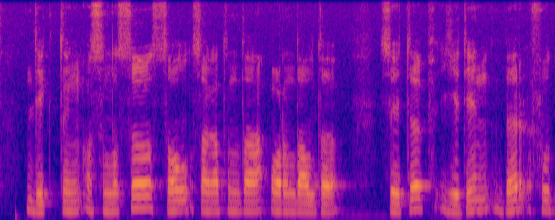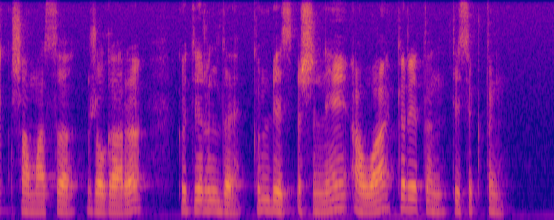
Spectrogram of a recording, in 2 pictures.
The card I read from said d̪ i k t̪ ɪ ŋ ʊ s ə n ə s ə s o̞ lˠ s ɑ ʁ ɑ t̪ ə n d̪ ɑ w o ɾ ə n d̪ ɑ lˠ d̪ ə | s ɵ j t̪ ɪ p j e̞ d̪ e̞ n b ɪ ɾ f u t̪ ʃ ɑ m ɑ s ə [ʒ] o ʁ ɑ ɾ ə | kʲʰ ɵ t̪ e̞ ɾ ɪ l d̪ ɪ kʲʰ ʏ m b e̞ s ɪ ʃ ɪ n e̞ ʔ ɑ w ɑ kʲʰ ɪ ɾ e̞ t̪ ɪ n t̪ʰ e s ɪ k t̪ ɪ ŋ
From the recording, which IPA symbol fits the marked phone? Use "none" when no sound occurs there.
ʒ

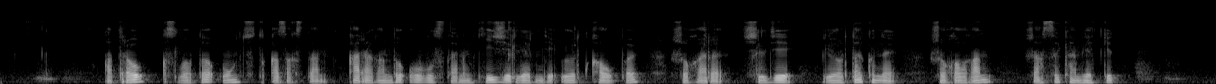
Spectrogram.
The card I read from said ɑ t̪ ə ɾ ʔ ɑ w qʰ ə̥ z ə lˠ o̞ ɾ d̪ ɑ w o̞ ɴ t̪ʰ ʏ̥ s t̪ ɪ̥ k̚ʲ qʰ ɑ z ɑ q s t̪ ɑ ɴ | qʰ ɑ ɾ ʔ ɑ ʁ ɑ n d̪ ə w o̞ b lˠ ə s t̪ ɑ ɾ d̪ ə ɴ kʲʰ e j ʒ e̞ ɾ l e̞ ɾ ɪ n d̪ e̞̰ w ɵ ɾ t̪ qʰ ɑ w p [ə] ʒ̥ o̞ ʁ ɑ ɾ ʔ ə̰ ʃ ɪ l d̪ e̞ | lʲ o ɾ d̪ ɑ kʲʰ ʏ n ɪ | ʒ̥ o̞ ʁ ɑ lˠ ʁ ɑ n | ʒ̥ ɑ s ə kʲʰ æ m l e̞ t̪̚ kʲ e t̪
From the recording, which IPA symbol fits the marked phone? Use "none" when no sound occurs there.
ə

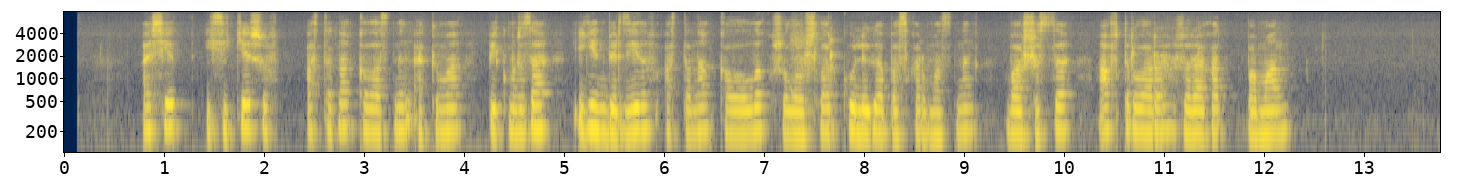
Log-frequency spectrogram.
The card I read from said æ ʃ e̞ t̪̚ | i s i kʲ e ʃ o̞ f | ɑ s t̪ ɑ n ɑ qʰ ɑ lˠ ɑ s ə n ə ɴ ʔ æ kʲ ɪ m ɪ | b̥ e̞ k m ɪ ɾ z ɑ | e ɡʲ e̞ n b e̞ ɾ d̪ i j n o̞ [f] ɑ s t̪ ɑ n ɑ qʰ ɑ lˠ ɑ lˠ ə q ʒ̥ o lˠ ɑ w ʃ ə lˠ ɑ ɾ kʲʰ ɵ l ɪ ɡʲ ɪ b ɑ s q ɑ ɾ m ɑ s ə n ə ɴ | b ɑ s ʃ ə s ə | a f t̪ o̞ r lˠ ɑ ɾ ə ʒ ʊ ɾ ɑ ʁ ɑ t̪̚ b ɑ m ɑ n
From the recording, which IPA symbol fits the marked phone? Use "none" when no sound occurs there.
f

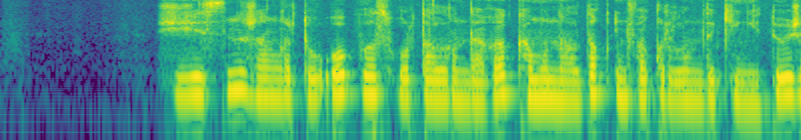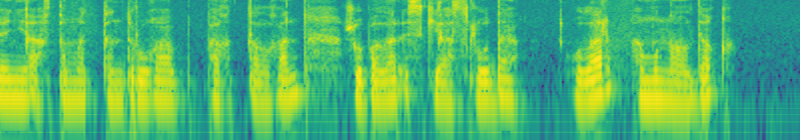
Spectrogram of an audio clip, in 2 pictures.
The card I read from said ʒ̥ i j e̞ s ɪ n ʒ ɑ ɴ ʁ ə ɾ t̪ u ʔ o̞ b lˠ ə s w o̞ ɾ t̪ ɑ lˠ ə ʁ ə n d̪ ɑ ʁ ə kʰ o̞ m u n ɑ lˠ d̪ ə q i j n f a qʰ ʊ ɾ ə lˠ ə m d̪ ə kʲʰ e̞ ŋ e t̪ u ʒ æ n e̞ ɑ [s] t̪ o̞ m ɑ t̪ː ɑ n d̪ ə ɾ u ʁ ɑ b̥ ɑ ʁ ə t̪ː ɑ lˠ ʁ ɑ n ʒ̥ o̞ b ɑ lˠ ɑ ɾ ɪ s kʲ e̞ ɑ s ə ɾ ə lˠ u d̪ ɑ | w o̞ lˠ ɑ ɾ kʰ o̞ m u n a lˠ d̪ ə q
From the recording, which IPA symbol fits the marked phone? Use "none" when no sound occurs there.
f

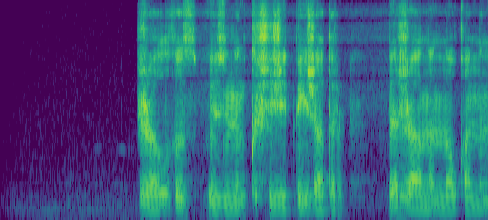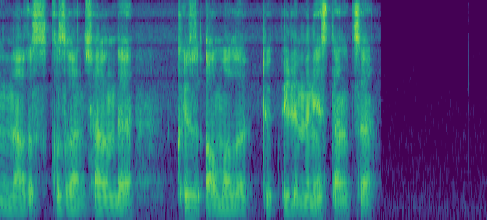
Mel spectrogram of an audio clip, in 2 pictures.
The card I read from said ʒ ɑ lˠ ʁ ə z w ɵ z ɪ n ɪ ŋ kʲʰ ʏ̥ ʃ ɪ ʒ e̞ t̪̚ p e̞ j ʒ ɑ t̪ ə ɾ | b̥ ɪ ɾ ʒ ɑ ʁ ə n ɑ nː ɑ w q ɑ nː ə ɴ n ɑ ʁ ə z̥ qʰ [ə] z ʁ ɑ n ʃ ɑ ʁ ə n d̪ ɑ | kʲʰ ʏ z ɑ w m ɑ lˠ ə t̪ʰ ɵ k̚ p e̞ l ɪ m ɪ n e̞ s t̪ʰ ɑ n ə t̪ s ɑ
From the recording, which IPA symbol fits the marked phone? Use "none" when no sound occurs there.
ə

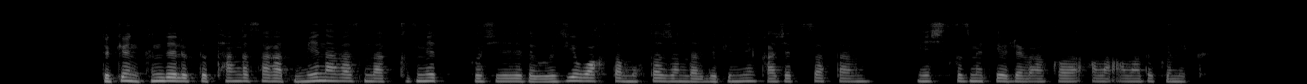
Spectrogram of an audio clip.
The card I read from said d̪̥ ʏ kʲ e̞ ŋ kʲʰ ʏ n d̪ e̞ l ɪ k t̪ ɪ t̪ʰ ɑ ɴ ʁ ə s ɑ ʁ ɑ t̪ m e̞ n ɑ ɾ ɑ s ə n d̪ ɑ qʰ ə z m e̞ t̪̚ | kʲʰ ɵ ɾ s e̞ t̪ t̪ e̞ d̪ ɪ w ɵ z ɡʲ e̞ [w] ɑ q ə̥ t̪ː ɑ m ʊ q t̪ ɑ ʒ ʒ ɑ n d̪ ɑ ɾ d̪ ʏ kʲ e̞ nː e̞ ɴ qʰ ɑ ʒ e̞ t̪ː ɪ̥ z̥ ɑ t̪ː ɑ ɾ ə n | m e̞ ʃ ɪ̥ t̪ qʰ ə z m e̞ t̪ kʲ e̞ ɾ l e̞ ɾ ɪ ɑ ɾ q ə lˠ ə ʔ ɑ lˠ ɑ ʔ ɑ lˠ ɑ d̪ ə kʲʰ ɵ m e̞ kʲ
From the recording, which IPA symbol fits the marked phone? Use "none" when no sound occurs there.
w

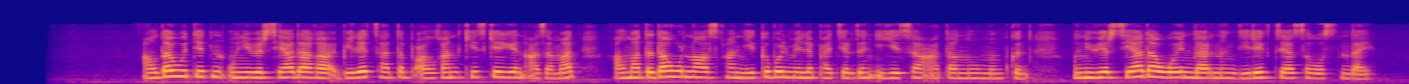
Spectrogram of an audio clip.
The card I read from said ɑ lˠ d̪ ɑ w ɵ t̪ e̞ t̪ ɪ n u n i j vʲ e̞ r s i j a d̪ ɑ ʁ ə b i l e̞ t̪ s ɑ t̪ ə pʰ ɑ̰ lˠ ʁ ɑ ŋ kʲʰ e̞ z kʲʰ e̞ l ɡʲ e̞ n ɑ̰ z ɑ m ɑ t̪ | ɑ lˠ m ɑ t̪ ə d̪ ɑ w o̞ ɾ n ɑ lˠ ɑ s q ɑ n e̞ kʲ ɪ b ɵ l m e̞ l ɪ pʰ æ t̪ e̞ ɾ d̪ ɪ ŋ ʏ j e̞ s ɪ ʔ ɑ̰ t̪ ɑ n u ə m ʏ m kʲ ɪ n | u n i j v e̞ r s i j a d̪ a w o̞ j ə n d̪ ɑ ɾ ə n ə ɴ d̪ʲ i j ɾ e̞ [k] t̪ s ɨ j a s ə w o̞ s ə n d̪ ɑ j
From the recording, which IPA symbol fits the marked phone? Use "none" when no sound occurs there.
k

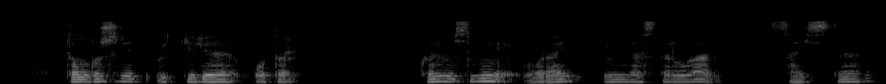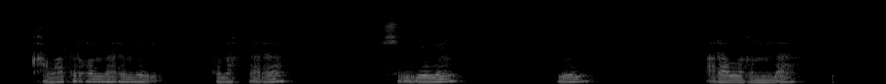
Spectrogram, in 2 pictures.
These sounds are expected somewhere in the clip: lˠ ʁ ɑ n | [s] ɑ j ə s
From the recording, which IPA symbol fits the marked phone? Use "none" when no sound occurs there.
s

